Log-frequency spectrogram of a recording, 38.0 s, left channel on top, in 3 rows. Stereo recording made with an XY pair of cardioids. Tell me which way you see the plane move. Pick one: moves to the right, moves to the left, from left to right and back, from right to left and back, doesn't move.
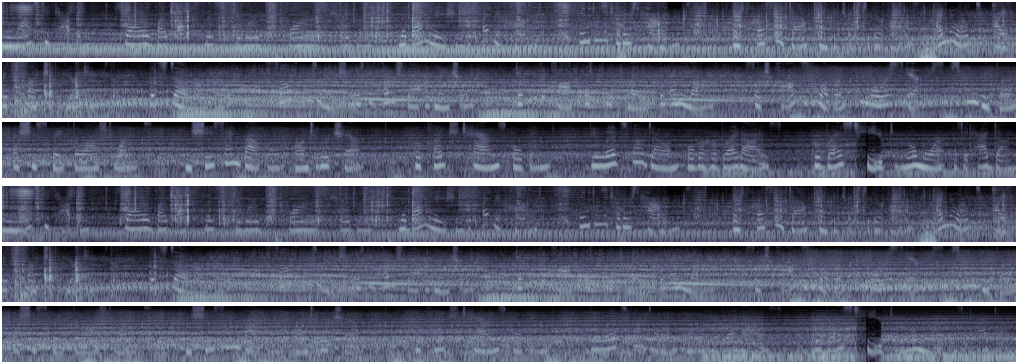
moves to the right.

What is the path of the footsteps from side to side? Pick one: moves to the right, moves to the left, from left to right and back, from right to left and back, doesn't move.
from right to left and back.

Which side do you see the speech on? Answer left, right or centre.
left.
